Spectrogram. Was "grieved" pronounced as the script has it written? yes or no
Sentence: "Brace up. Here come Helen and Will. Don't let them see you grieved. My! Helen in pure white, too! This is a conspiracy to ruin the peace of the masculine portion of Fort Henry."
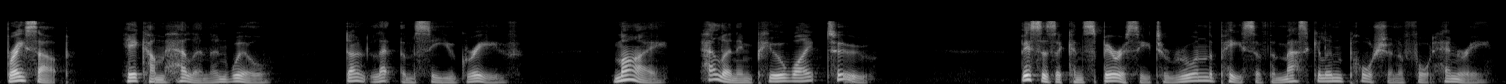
no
